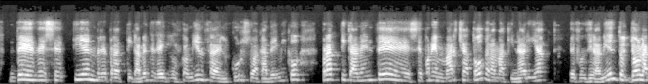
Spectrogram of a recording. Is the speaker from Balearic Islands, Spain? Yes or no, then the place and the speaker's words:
no; Jerez de la Frontera, Andalusia, Spain; los que somos de aquí de Jerez ya lo sabemos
